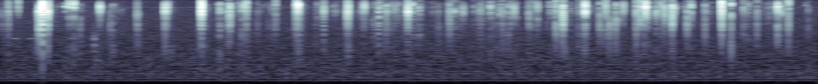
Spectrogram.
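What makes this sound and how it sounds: Long acrylic false nail tips held between the fingers of both hands are tapped together and scratched against each other. The result is a quiet, rapid patter of tiny, sharp clicks and scrapes, very bright with almost no body, over a faint steady low hum.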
